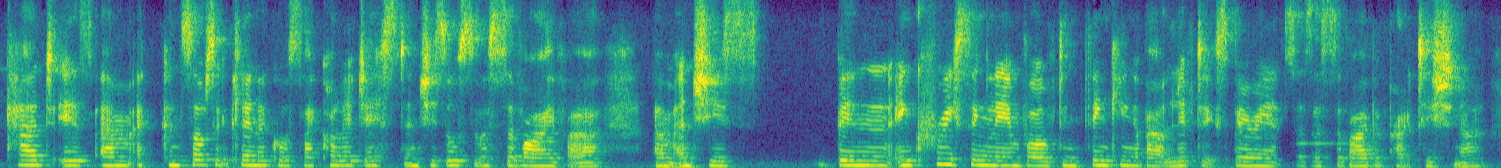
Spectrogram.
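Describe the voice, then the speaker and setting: A woman's voice: medium pitch, level tone, moderate pace, a little hiss or hum, low-quality recording. Woman host introducing, typing behind. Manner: enthusiastic introductions. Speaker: webinar host.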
